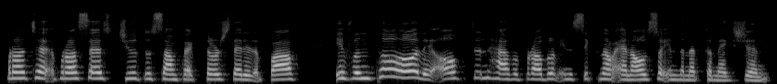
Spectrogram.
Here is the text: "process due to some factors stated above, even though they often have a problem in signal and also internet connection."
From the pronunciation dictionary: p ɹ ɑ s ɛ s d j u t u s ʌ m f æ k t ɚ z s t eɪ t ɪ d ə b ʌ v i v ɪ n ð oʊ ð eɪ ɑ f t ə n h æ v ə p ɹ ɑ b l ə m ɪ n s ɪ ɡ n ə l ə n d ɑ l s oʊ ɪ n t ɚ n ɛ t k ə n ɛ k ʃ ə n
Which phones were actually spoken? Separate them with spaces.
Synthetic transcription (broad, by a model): p ɹ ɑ s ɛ s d j u t u s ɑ m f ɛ k t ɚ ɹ s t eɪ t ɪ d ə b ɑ f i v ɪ n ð oʊ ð eɪ ɑ f t ə n h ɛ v ə p ɹ ɑ b l ə m ɪ n s ɪ ɡ n ə l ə n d ɑ l s oʊ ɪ n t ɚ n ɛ t k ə n ɛ k ʃ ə n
